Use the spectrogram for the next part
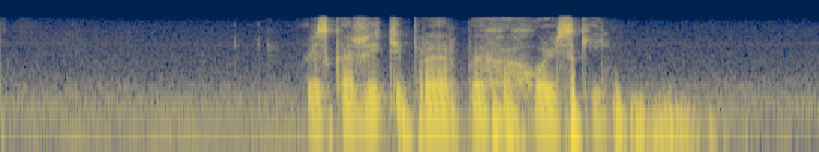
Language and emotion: Russian, neutral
